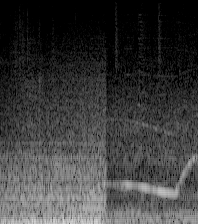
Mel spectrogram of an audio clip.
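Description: An ambulance siren wails over the low rumble of the moving ambulance, heard from inside as it is about to reach the hospital, its tone sliding down slowly and then sweeping back up, loud with steady road noise beneath.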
